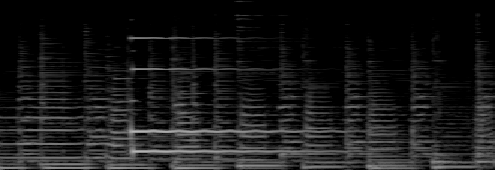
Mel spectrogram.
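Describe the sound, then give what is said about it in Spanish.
A single bright bell chime rings out clearly in a room with tables, chairs and many children, over rhythmic background music, its ringing tone lingering and slowly fading as the steady beat continues. “Al poco tiempo de haber entrado, sonó una campana.”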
